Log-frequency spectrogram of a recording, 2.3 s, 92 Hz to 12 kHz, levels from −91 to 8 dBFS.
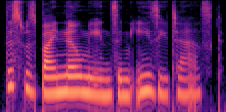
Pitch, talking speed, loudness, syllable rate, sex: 215 Hz, 210 wpm, -17 LUFS, 4.3 syllables/s, female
